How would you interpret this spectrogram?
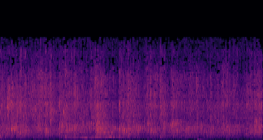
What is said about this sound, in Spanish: Vamos, denle un aplauso fuerte a Jesús si usted lo cree.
